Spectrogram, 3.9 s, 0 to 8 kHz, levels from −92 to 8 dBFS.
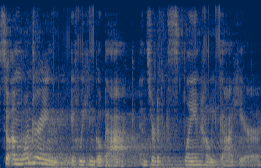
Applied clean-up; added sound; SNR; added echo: none; Squeak / Tools; 18 dB; reverberation time 2.4 s.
